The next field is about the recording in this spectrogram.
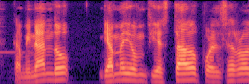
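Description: In a dry, close recording with no echo, a man with an unremarkable speaking voice talks at a fairly quick pace with fairly even intonation. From Mexico, Monterrey area. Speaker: podcast co-host. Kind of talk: scripted narration.

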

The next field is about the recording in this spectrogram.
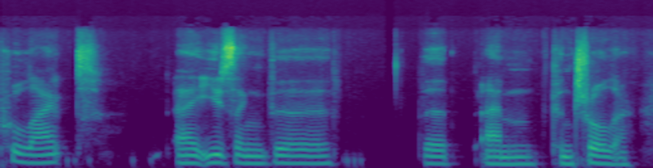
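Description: Speaking with a northeast Scottish accent, a woman has a very deep, low pitch and a dark, mellow tone, recorded dry and close with no echo against a quiet background. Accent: Scottish, northeast Scotland. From Aberdeen, Scotland. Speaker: NFT artist. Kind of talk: casual interview chat.

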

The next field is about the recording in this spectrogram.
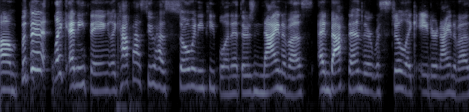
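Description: A woman with a Californian accent talks with a fairly high, bright, sharp voice, an animated tone, ordinary pitch variation and hardly any pauses against a quiet background. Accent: Californian American English. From Southern California. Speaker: ska band lead singer. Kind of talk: casual interview chat.

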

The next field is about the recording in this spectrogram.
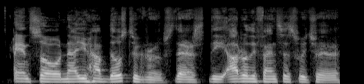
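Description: The speaker has a Spanish accent and fairly even intonation. The recording is very clean, with a silent background. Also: man. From Colombia. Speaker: hard rock band singer. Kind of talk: casual chat.

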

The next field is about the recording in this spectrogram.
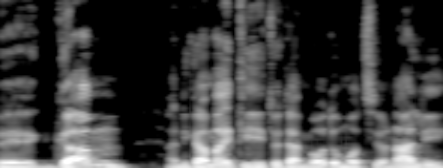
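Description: A man with an ordinary speaking voice talks at a fairly high pitch, with ordinary pitch variation. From Israel, Lod. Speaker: retired footballer and club manager. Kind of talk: casual interview.

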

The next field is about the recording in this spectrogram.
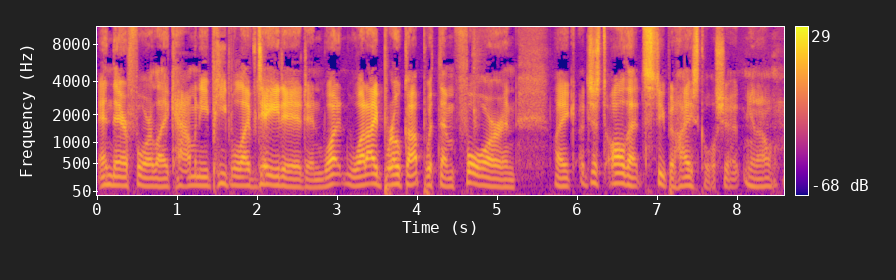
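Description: A plain, everyday voice with an American accent speaks at a moderate pace with fairly even intonation. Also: man, medium pitch for a man. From Boise, Idaho, US. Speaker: podcast host. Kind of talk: casual chat.

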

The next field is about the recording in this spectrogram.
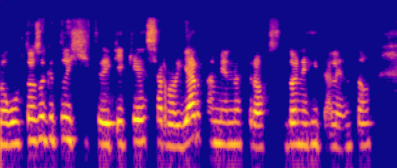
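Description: This is a woman's voice. Her intonation stays fairly even. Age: 20s. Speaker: podcast co-host. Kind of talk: casual chat.

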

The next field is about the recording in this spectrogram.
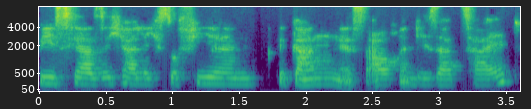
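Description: This woman has a normal speaking voice, pitched fairly low. She talks at a moderate pace with fairly even intonation. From Sauerland, Germany. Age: 40s. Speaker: personal trainer and coach. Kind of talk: presentation in an online panel. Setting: video call.

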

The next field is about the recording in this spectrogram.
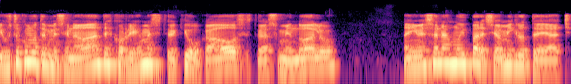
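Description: The speaker has a Venezuelan accent and talks at a very fast pace. Pitch variation is ordinary. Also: man. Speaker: podcast host. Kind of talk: casual chat.

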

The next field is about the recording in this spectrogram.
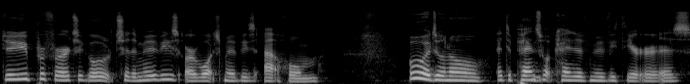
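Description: Against a very clean, silent background, a woman with a Scottish accent speaks at a medium pitch and moderate pace, with ordinary pitch variation and a dark, mellow tone. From Scotland, Linlithgow. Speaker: college athlete and graduate student. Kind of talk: casual chat.

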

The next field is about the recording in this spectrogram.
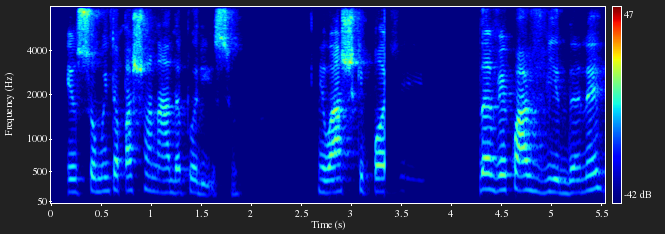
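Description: A woman's voice at a medium pitch moves along at a moderate pace. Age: 40s. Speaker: communication and public speaking coach. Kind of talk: casual interview chat. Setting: online recording.

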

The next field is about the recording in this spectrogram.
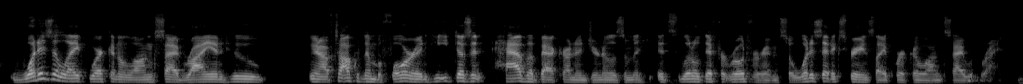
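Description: Talking at a very fast pace with a western New York accent, a man with medium pitch, ordinary pitch variation and a bright, sharp tone swings widely in loudness over a quiet background. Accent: western New York (Inland North). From Rochester area, New York. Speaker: podcast host. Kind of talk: interview hosting.

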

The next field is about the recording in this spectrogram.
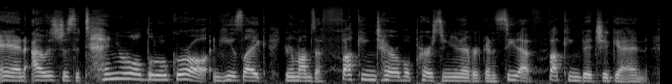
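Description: At a fairly quick pace with hardly any pauses, a woman speaks at a medium pitch with ordinary pitch variation. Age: 30s. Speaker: podcast host. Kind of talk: casual chat. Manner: halting.

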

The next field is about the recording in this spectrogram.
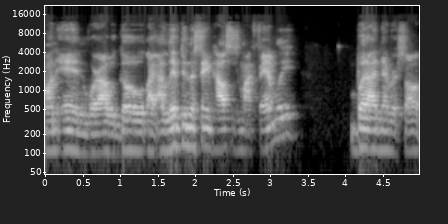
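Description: A medium-pitched man with an American accent at a moderate pace. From US South, Atlanta (east side). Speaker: Marine senior NCO. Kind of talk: casual interview chat. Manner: animated.

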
